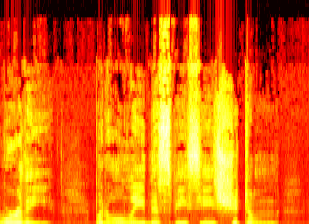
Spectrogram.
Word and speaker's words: Shittim: Nay, not even the 7 most excellent among them were found worthy, but only the species shittim. It's Shittim. I'm trying to find a way to pronounce it that doesn't sound like shittim, okay?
